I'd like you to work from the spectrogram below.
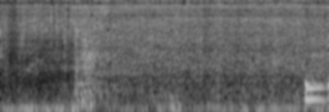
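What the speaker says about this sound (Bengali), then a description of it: "দেখো আমি রান্না দিয়েছি, এগুলো পুড়ে আসছে।" River chanda fish fritters frying in hot oil, giving a loud, continuous sizzle close by with occasional stirring clinks and bursts of spattering.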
